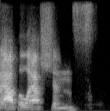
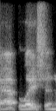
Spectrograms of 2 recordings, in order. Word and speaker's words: Appalachian: I think like Appalachian or something. – Appalachian. That's how you say it. – Yeah, that's not how you said it. Appalachian.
